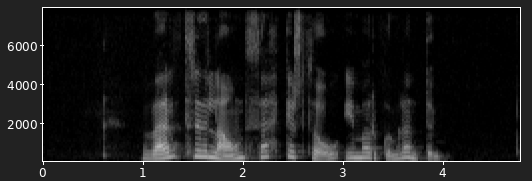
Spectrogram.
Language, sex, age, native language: Icelandic, female, 50-59, Icelandic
